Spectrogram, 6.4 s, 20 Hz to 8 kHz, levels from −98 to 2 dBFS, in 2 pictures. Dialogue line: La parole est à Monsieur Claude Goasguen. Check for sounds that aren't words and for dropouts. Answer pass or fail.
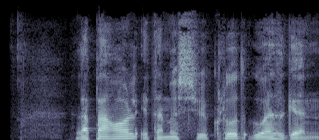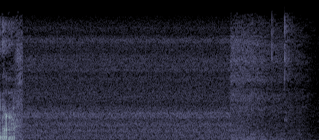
pass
